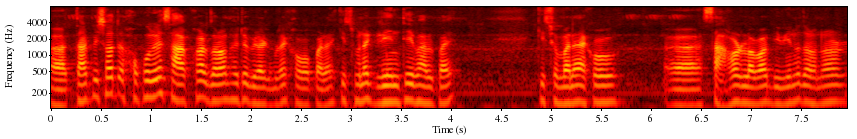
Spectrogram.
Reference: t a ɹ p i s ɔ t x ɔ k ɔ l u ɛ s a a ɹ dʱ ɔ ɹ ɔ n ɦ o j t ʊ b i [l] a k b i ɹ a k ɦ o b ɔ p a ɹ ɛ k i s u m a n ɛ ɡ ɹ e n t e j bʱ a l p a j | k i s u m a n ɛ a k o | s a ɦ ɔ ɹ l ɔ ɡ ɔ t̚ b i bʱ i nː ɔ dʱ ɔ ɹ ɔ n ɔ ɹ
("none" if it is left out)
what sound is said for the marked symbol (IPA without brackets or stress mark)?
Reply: ɹ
